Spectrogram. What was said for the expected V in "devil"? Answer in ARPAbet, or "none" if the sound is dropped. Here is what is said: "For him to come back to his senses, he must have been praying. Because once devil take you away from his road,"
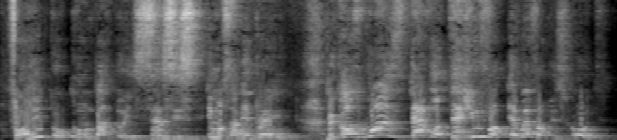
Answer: W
